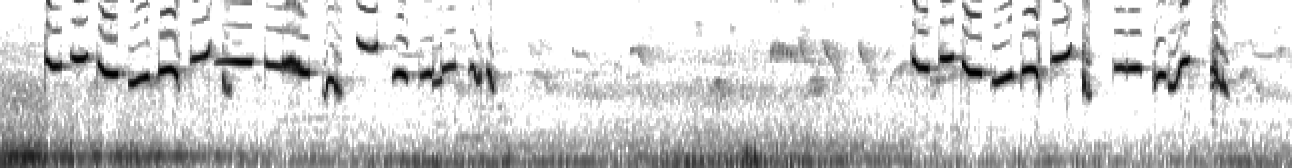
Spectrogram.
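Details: Oriental magpie-robin song used as a lure to provoke a reluctant bird into singing: loud, clear whistled phrases with rising and falling slurred notes, a burst, a pause, then another rapid sequence of whistles.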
